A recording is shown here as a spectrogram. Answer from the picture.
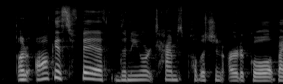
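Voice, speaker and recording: On a very clean recording with a silent background, a woman speaks at a fairly quick pace in an ordinary speaking voice at a medium pitch. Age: 30s. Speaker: personal finance podcaster. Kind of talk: scripted solo podcast commentary.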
